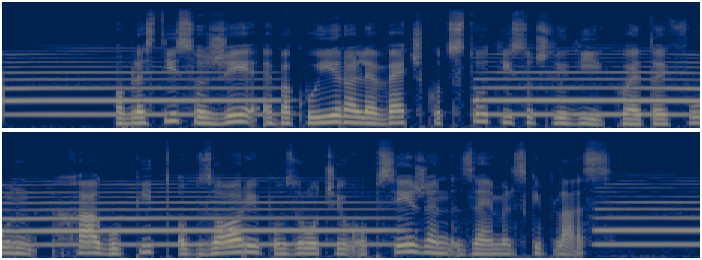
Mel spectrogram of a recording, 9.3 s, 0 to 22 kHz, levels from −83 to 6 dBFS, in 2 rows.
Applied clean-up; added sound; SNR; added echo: none; Wind instrument, woodwind instrument; 3 dB; none.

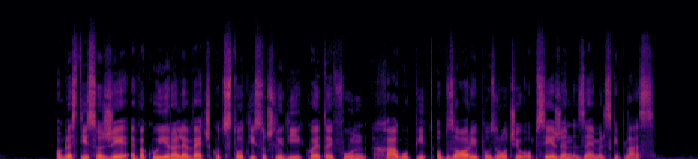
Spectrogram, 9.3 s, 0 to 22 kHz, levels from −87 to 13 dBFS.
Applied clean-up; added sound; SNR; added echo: none; none; none; none.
